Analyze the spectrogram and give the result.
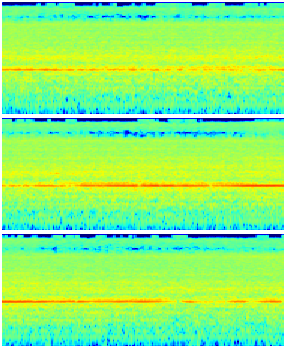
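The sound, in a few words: blow dryer drying hair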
